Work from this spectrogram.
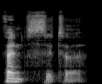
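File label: "fence-sitter", English, British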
